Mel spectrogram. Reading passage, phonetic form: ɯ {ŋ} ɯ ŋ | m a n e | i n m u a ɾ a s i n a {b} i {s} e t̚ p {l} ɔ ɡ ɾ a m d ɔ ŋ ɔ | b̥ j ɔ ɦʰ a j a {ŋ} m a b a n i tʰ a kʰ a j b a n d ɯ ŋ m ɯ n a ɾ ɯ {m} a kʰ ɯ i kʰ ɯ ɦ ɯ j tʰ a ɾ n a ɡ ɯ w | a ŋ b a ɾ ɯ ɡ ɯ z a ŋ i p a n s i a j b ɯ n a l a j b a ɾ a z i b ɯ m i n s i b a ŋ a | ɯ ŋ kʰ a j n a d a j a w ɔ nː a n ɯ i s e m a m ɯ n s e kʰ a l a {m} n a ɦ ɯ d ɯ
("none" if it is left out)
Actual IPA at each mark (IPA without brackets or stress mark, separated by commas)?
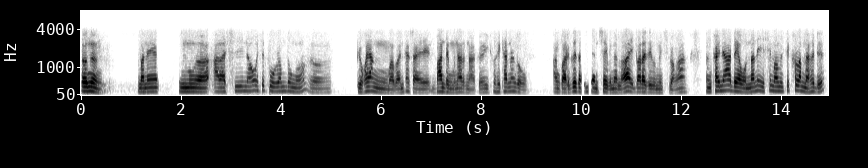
ŋ, w, s, ɾ, ŋ, n, m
